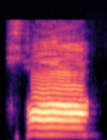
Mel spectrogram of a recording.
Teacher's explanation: শেষ ভাগ গলার শেষ ভাগ থেকে আমরা এই অক্ষরটা উচ্চারণ করব খ এক আলিফ টান হবে মোটা আওয়াজে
